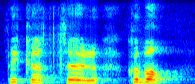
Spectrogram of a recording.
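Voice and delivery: high, urgent questioning; alarmed exclamation. A narrator's reading. Lévin hears of her illness, cries out in alarm. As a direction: press for an answer, pitch jumping up. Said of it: "cria Lévin".

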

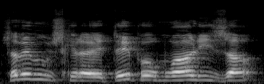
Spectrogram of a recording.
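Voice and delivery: loud, high, swept away with feeling; carried-away cry. A narrator's reading. The drunken father cries out about Lisa, loud and carried away. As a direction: cry out, beside himself. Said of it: "il criait comme transporté".

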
